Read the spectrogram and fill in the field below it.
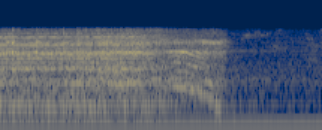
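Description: Game music plays loudly.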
